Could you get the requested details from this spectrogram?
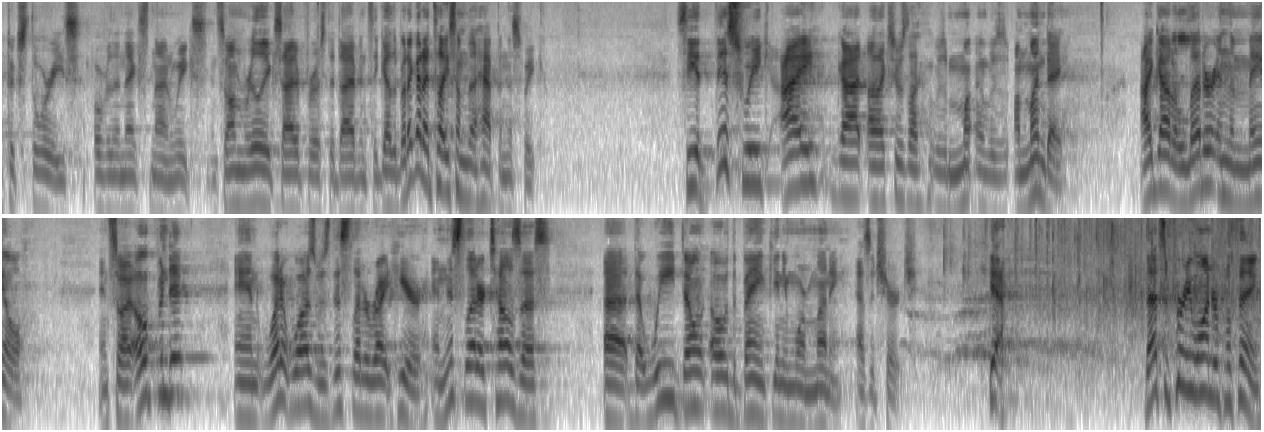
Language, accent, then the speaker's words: English; Muskogee, Oklahoma, United States; I grew up in the Church of Christ in Muskogee, Oklahoma. I moved there when I was 10 years old and went to Muskogee Church of Christ my entire childhood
